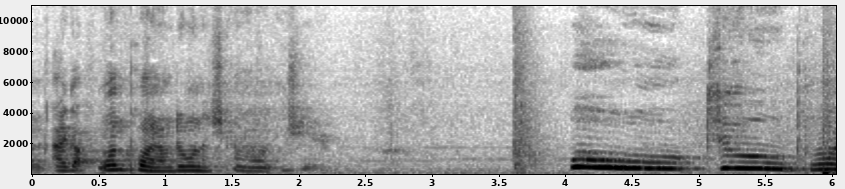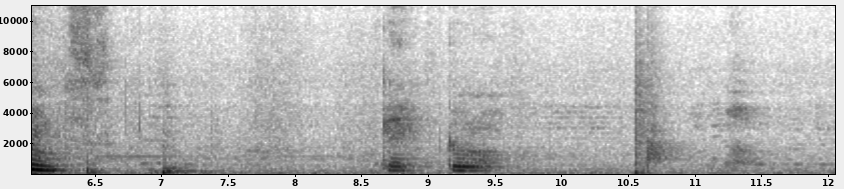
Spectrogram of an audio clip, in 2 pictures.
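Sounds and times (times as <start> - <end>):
baseball smack: 3.6 - 3.9, 10.5 - 10.9.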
